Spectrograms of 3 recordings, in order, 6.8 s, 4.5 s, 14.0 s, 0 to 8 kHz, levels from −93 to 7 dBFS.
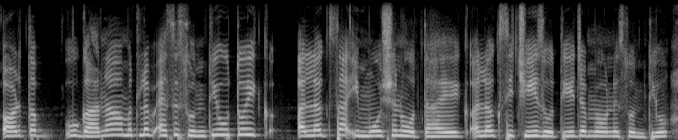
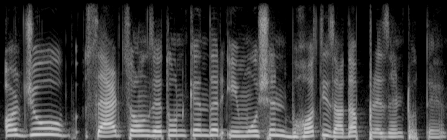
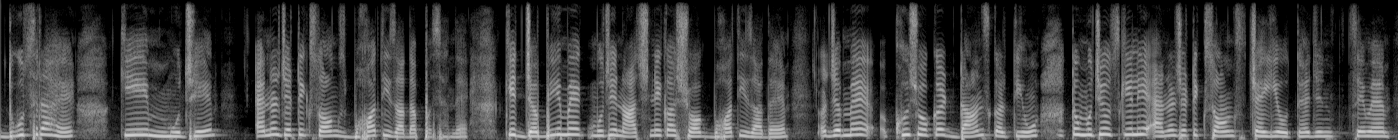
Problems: none marked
